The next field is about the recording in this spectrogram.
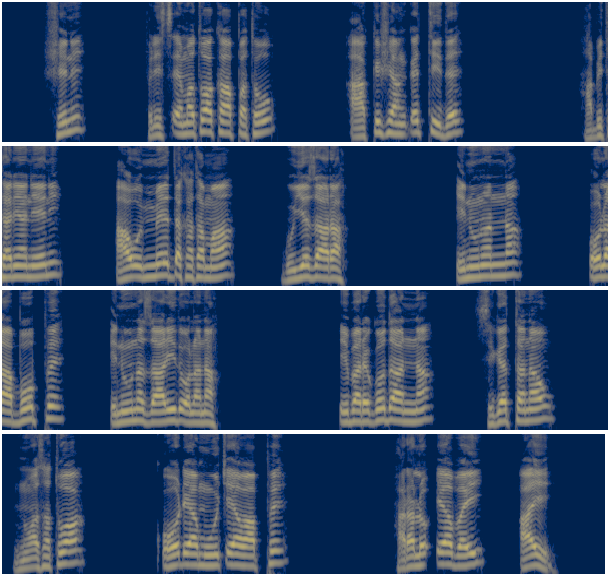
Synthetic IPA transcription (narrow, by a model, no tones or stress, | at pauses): ʃɪn | fɪlɪs̬t̪ʼːeːmɐt̪ʊwaːkaːpːɐt̪oː | ʔaːkːɪʃ̬ɪhɐŋkʼːɛt̪ːiːd̪ɛ | hɐ̰bɪt̪ɐnɪjaneːnɪ | ɐwɪmːe̞ːd̪ːɐkɐt̪ɐmaː | ɡʊjːɛzaːɾɐ | ʔɪnunɐnːɐ | ɔlaːbo̞ːpːɛ | ɪnuːnɐzaːɾiːd̪ɪɔlɐnɐ | ʔɪbɐɾɛɡɔd̪aːnːɐ | sɪɡɛt̪ːɐnɐw | nʊɐs̬ɐt̪ʊwaː | kʼo̞ːɗɪjaːmuːt͡ʃʼːɪjawaːpːɛ | hɐɾɐlɔʔɪjaːbɐj | ɐjḛː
